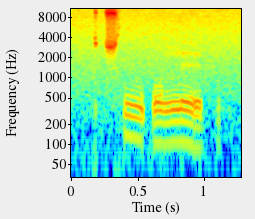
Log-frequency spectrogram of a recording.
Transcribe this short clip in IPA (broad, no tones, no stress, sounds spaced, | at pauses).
t͡sʰ u ʔ o ŋ ø p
